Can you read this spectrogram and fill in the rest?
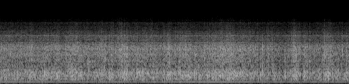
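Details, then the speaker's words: Heathkit T-4 tube signal tracer giving constant random crackle and fizz over a low mains hum; noisy component, likely its unreplaced old paper capacitors, suspected. "now I'm back again I have my signal traces running chicken here it has a noisy component"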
